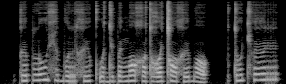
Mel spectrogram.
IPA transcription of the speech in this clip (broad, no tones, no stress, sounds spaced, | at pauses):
k ø p l u ç y b o r x y kʷʼ ɐ d y p ɛ ŋ ɔ x ɔ t ʁʷ ɛ ǀ ɔ x ø b ɔ | t u cʰ ø r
